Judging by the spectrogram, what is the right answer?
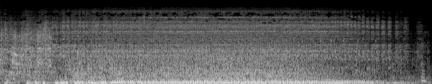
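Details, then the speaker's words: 1964 Jeep CJ-5 that sat in a barn 30 years with a stuck engine, freed using rust remover in the cylinder, now dripping from a holed muffler: it catches and holds an even, throaty low rumble with no misses, seemingly running on all four cylinders. "I I swear it sounds like it's running on all four to me."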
